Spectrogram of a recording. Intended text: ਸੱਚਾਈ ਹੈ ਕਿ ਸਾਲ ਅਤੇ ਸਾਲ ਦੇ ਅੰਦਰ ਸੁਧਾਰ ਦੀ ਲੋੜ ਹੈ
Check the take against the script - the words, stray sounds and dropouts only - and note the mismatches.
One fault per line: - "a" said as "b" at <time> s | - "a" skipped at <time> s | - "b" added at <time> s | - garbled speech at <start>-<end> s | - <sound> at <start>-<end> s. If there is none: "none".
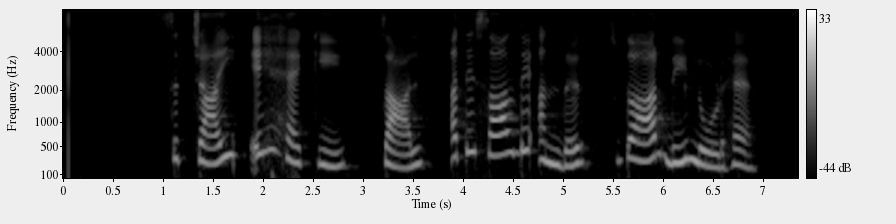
- "ਇਹ" added at 1.9 s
